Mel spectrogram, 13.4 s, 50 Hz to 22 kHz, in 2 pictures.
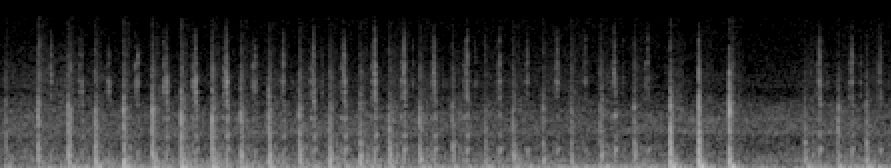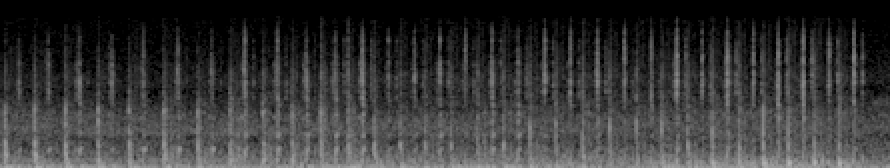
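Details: Audi A4 8K B8 passenger seat: quick dry clicks and taps over low road rumble while driving, a rattle from under the headrest.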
